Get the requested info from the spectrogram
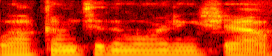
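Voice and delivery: on-air host, radio announcer voice. Mocking the style you don't want for a morning show: NPR voice. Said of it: "what I call the N P R voice".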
